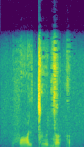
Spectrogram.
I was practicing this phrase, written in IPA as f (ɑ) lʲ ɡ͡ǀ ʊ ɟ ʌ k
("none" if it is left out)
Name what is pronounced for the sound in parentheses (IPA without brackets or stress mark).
ɑ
